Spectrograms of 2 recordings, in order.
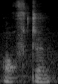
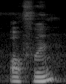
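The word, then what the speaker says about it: often: सो ऑफन, आप ऑफ्टन भी कह सकते हैं, ओके।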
